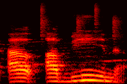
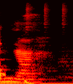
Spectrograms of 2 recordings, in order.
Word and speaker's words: Abena: You said Abina. How do you say it? – Abana. – Abana. Abana.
